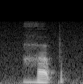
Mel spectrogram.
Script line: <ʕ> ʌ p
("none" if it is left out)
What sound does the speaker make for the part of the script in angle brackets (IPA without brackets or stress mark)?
ɦ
